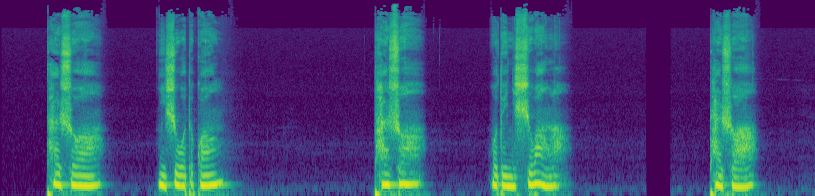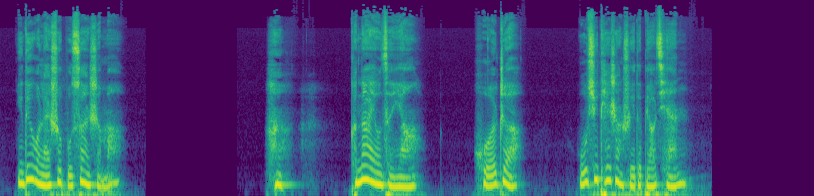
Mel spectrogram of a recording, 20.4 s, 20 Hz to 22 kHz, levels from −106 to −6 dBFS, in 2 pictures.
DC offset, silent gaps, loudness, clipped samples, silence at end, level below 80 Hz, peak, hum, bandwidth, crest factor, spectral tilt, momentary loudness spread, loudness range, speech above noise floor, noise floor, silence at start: under 0.1%; 8.08-8.38 s, 12.01-13.15 s; -17 LUFS; under 0.1%; 1.6 s; -32 dBFS; -2 dBFS; none; over 20 kHz; 18 dB; -4.5 dB/octave; 12 LU; 4 LU; 66 dB; -82 dBFS; 0.6 s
